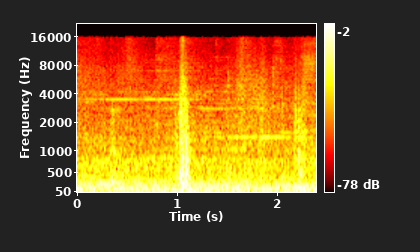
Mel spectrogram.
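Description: Steady low rumble of a car heard from inside the cabin, with one short click about a second in.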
